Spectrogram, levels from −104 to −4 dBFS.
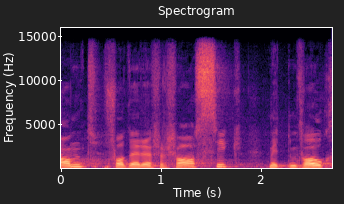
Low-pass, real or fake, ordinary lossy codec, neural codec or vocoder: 14.4 kHz; fake; none; vocoder, 44.1 kHz, 128 mel bands every 256 samples, BigVGAN v2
